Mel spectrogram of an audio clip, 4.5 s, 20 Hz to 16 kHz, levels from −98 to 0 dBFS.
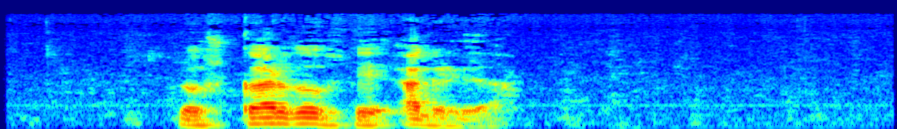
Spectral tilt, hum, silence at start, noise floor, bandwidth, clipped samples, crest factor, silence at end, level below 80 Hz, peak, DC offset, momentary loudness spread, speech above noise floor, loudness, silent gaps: -6.5 dB/octave; none; 0.9 s; -57 dBFS; 11 kHz; under 0.1%; 22 dB; 1.95 s; -50 dBFS; 0 dBFS; under 0.1%; 15 LU; 39 dB; -18 LUFS; none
